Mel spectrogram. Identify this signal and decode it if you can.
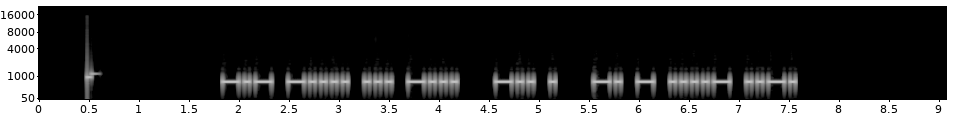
Morse code, heard as a keyed tone, about 22 wpm, 700 Hz. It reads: K6SB DE NT4F
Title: USA Callsign DE Callsign - 4 Characters - 22wpm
